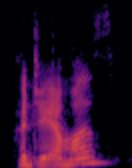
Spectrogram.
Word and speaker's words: pajamas: P, j, j, j, am, It sounds like a U, but it's an A. Pajamas. Sounds like a Z, but it's an S because it's plural.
